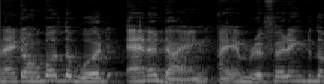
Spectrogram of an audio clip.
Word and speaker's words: anodyne: So anodyne sounds like sensodyne.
